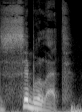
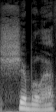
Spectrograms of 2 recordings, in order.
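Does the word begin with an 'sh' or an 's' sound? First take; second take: s; sh. First: The word begins with an 's' sound. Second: The word begins with an 'sh' sound. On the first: "Instead, they said sibboleth" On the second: "The Ephraimites couldn't say shibboleth"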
